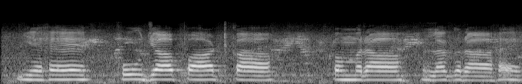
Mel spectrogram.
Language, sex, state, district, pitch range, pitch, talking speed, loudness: Hindi, female, Haryana, Charkhi Dadri, 205-220 Hz, 215 Hz, 90 wpm, -13 LUFS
